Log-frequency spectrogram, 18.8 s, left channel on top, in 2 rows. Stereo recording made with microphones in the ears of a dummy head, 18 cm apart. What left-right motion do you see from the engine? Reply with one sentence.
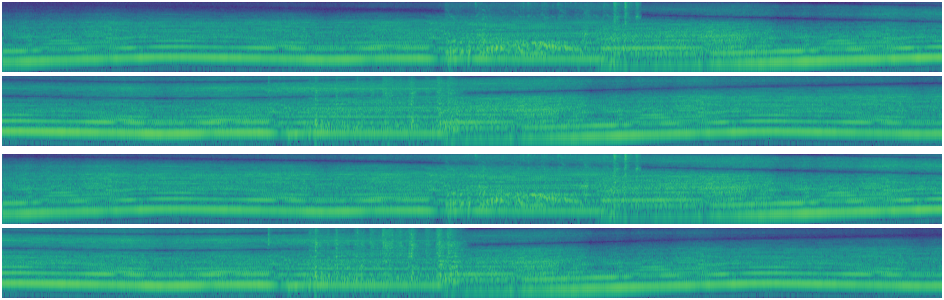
You can hear the engine go from the right side to the left.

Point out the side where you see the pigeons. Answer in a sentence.
In this clip you hear the pigeons on the right.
